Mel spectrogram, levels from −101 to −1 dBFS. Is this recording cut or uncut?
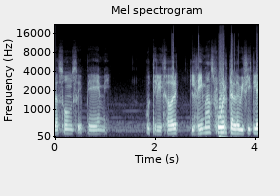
uncut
